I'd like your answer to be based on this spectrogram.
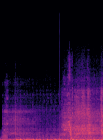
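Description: A Royal Enfield Himalayan motorcycle engine runs close by with a steady low, throbbing rumble, while voices talk over it throughout.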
